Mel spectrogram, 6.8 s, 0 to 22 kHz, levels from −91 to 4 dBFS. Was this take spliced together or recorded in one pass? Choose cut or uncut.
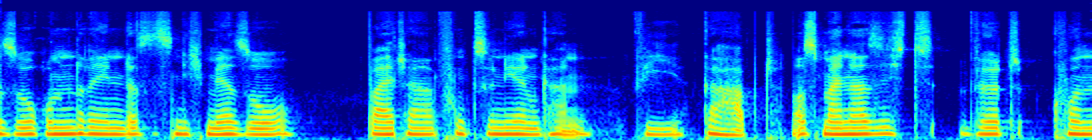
cut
